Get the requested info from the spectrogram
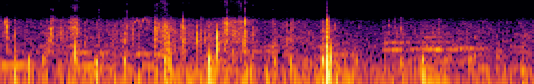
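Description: Shuffling and handling noises with scattered light knocks, and one sharp knock about halfway through.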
